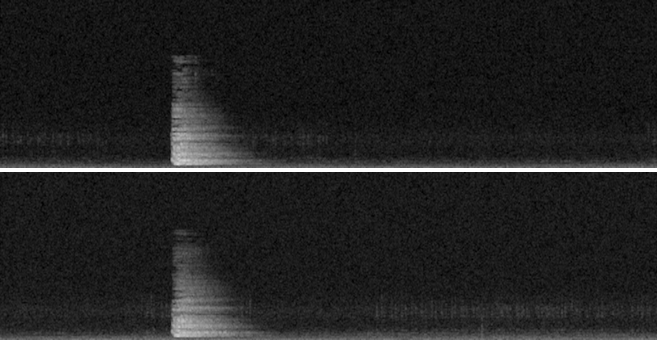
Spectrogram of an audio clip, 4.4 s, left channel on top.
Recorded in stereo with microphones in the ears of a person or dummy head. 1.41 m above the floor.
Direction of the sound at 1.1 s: 35° left (ahead or behind).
